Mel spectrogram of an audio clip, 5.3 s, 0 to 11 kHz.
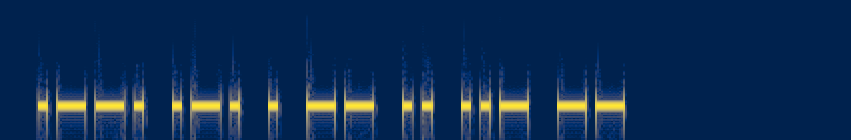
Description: Morse code, heard as a keyed tone, about 20 wpm, 700 Hz. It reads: PREMIUM
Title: 7 Letter Words - First 3 Letters Given - 20wpm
